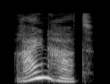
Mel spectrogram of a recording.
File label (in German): "Reinhard", deutsch, jungennamen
